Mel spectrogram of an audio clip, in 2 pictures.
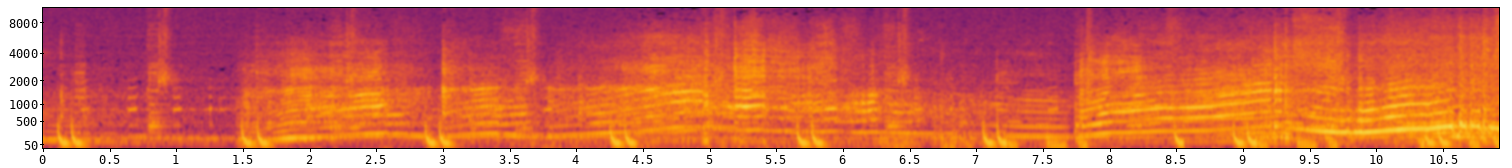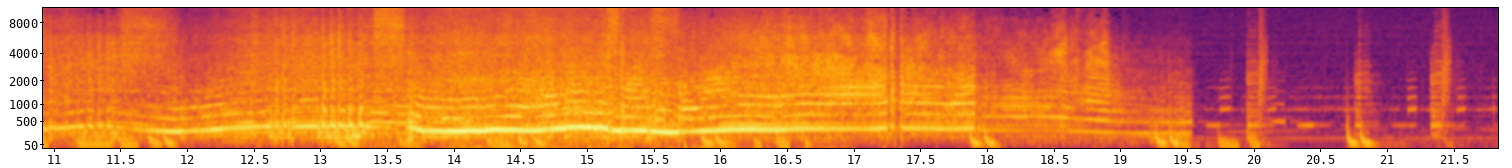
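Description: Nissan Patrol with a swapped engine, revving hard and repeatedly, its pitch climbing and dropping again and again as it slides on dirt. It is loudest in the second half and cuts off just before the end.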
